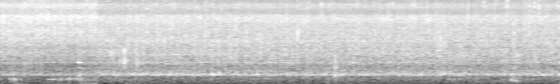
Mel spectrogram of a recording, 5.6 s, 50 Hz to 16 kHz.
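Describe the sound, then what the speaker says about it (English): Vegetables saute in a power pressure cooker on its stew setting, giving a loud, continuous sizzle that holds steady from start to finish. "those vegetables in there sauteing for no more than about 2-3 minutes."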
